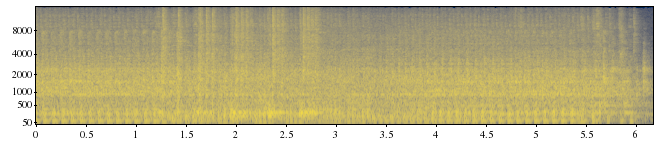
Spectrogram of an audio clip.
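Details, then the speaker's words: A Shtenli 1900 walk-behind tractor with reduction gear came in with a strange noise at start, traced to underfilled gearbox oil. With the engine refitted to the gearbox and in neutral, the single-cylinder engine chugs at a steady, even beat with no knocks or gearbox grinding; normal. "Всё ровно заработал, ничего нигде, никаких посторонних звуков"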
